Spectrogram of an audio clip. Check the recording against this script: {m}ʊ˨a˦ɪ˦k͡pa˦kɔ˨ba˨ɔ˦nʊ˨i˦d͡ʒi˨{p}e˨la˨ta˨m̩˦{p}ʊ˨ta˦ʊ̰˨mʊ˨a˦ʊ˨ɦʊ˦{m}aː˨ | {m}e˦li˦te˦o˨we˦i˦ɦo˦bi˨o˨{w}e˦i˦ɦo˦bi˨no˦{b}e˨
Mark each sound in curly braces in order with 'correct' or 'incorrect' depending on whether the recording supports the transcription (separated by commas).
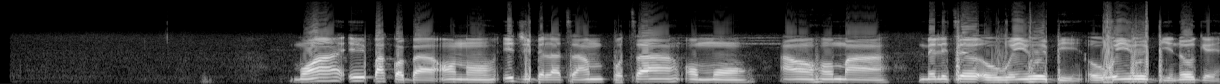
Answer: correct, incorrect, correct, correct, correct, correct, incorrect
